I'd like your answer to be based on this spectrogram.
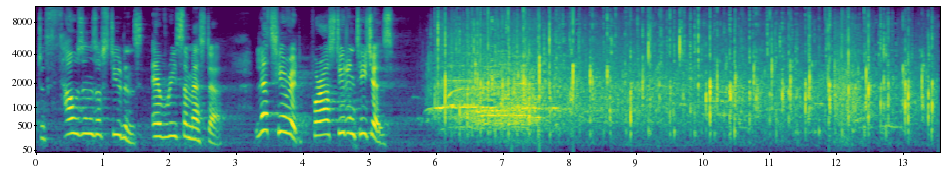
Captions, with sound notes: to thousands of students every semester. Let's hear it for our student teachers. [CHEERS, APPLAUSE]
